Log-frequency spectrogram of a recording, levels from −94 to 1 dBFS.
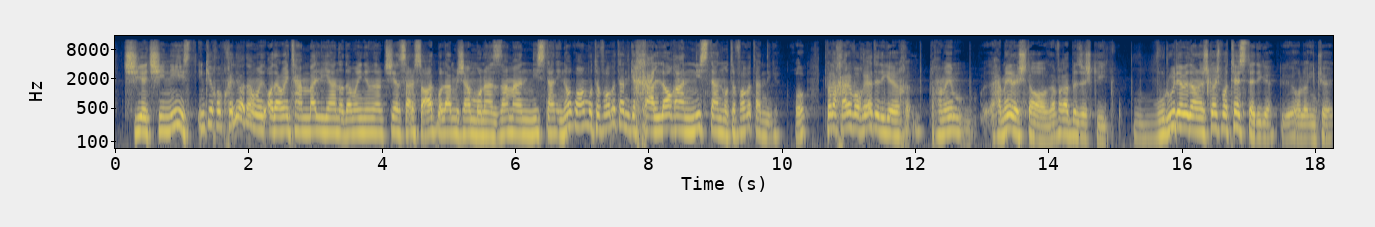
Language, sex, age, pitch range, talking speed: English, male, 30-49, 120-170 Hz, 160 wpm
